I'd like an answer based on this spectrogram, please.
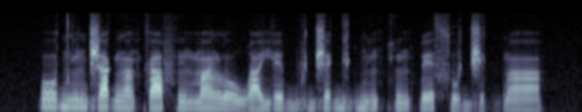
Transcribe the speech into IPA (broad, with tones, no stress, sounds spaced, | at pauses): o˦ d ĩ˦ d͡ʒ a˦ ɡ ã˧ k a˧ f ĩ˧ m ã˧ l o˨ w a˨˦ j e˦˨ b u˨˦ d͡ʒ ɛ˦ ɡ e˦ ɡ͡b ĩ˦ k ĩ˧ k͡p e˧ s u˨ d͡ʒ e˨˦ ɡ͡b ã˧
